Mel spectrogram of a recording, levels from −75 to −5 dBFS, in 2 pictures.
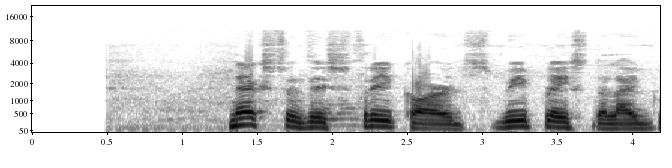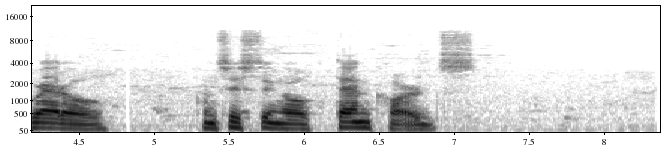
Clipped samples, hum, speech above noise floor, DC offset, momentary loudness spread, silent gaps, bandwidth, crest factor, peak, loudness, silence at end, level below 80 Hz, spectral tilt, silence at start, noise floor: under 0.1%; none; 39 dB; under 0.1%; 9 LU; none; 11 kHz; 14 dB; 0 dBFS; -14 LUFS; 1.25 s; -44 dBFS; -8 dB/octave; 1.3 s; -52 dBFS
